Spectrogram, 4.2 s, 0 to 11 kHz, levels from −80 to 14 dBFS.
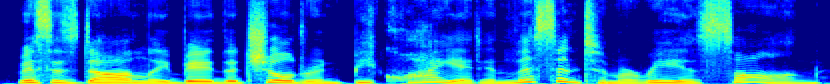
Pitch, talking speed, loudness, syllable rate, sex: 225 Hz, 175 wpm, -17 LUFS, 4.3 syllables/s, female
